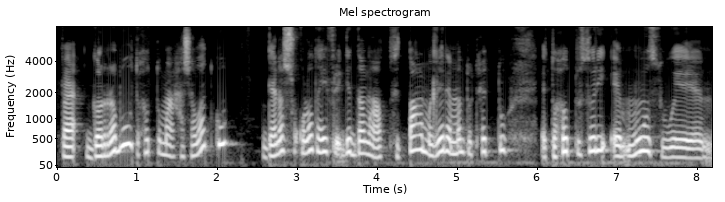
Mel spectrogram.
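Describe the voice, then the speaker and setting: Hoarse and fighting a cough, a woman home baker with an Egyptian Arabic accent chats with her audience as she decorates a cake, her mid-range voice warm in tone.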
